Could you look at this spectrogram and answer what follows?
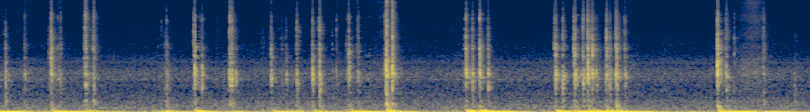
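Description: Typing on a computer keyboard: irregular keystrokes, some in quick runs, with short pauses between them.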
